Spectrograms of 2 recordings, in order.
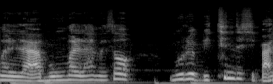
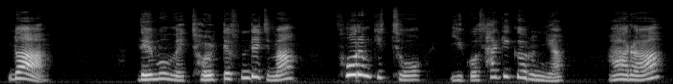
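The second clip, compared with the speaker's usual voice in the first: agitated shouting; 6 dB louder than usual. Acted. Wife refusing husband's touch, shouting furiously. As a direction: push him away, yelling. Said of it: "제가 한참 흥분해서 난리치니".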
